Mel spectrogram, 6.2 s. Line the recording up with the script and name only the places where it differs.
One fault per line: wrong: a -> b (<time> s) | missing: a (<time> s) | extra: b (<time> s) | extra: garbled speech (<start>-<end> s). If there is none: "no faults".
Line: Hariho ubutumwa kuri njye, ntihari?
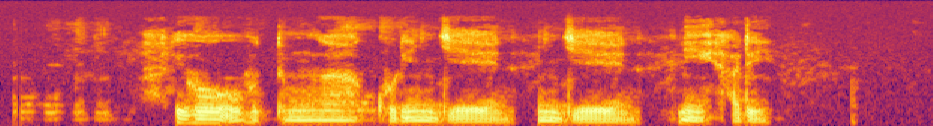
extra: njye (3.7 s)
